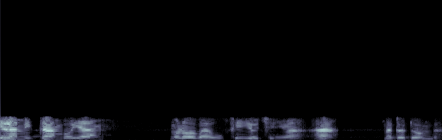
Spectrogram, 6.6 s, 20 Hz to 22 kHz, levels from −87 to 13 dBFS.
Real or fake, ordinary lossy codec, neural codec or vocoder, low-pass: real; none; none; 3.6 kHz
